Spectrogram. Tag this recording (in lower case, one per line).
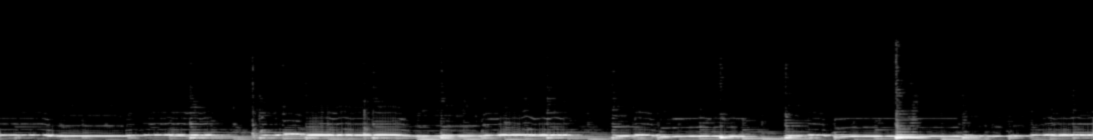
flute
inside a small room
music
ukulele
